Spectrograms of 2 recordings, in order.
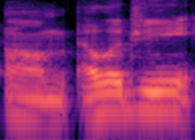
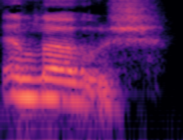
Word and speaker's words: Eloge: Elegy and Mark. Mark, it's Eloge.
